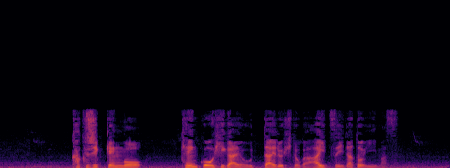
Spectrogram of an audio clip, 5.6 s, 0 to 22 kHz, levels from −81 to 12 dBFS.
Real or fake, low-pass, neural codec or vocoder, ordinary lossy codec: real; none; none; none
